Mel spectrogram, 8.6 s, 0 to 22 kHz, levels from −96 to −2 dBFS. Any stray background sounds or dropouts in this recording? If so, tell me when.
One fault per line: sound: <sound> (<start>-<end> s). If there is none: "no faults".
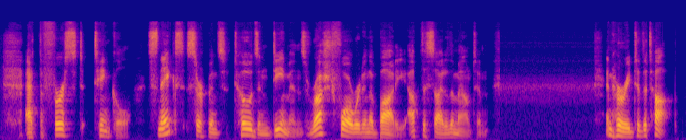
no faults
